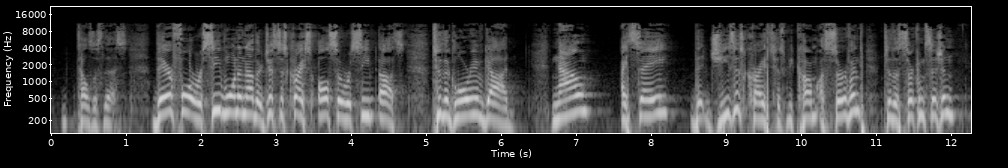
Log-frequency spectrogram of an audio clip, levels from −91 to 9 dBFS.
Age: 50-69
